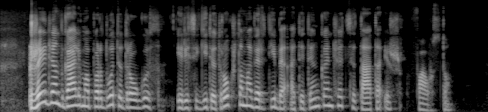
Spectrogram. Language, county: Lithuanian, Alytus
